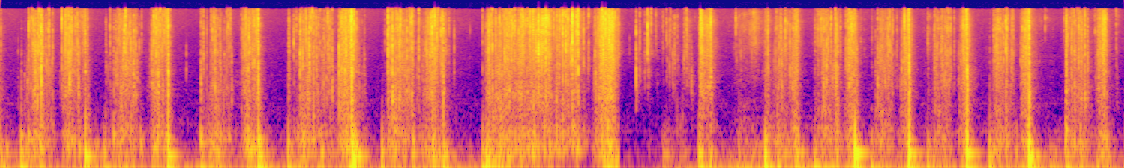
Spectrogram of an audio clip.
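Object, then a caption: Air-filled thin plastic carrier bag. A thin white translucent plastic shopping bag, inflated with air into a hollow balloon-like shape, is held in both hands while fingertips with painted nails press, tap and rub its taut surface. Dense, dry crinkling and crunching rustles come in bursts with short pauses, punctuated by soft, dull taps, and a sustained hiss of rubbing fills the middle. At the end the bag is brought close to the face.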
